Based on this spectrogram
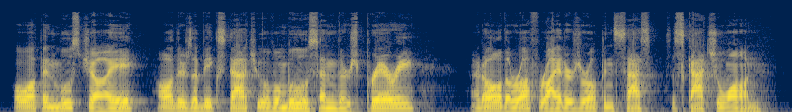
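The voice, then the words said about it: Weak put-on Canadian accent. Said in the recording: “my weak Canada impression, Canadian impression”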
